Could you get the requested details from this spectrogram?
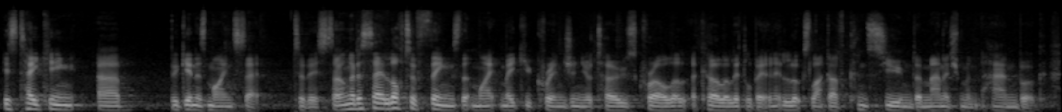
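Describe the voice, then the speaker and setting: A middle-aged university professor gives a conference talk in a somewhat low voice. He is earnest and thoughtful, frequently restarting sentences and repeating words.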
